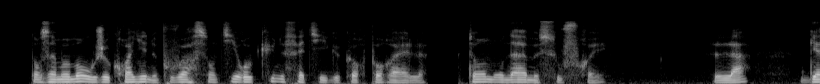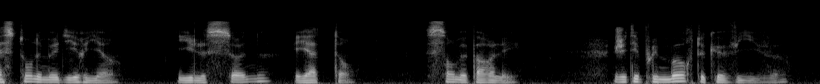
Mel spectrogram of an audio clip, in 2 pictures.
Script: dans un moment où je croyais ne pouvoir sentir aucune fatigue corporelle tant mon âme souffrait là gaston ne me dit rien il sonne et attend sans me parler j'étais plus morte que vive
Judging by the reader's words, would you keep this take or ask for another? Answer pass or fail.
pass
